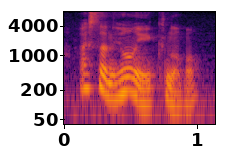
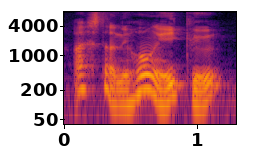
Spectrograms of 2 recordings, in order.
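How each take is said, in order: First: "Ashita nihon e iku no?" with "no" rising at the end; rising question. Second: "Ashita nihon e iku?" with the end of "iku" rising; rising question. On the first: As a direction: end on a lifted "no", casual and friendly. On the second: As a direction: lift the end into a casual question. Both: Shown as a demonstration. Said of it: "Kalau nanya tuh ditaikin gitu ya".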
